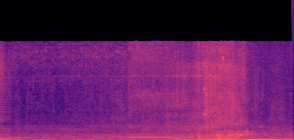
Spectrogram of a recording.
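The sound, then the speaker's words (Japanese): A car with a very low ride height drives past, its engine a low droning growl that swells toward the end with rising pitch, heard over steady outdoor background noise and no talking. “めちゃくちゃね、車高が低い車が今来ましたが。”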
